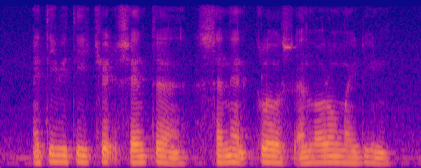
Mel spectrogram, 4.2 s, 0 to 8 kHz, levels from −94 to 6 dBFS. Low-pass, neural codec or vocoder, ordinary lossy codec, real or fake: 7.2 kHz; none; none; real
